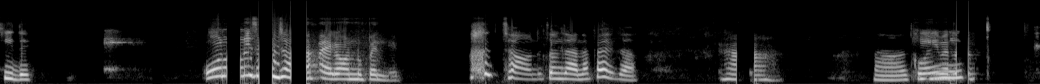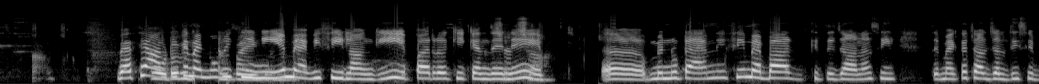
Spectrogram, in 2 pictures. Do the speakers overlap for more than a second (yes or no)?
yes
